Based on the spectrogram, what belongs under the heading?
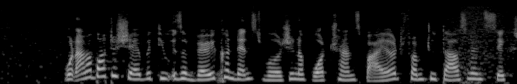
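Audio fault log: Throughout: overdone noise removal, bands near the noise floor gated away, leaving near-silent gaps with twinkling specks; spectrogram shows patchy, speckled holes.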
